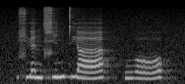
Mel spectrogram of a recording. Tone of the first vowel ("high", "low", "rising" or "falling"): low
